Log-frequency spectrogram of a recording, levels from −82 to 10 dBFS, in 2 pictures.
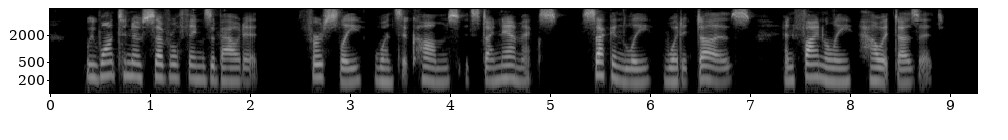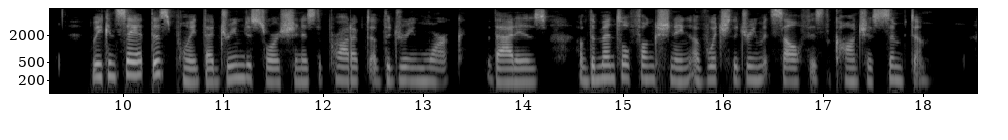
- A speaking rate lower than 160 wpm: No, average, 180 wpm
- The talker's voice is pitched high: Yes, high, 195 Hz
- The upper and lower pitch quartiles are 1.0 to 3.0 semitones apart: Yes, average, 2.7 semitones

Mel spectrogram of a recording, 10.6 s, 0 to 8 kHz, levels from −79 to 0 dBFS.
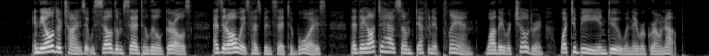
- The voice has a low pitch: No, medium, 175 Hz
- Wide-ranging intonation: Yes, wide, 5.7 semitones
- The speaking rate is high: Yes, fast, 230 wpm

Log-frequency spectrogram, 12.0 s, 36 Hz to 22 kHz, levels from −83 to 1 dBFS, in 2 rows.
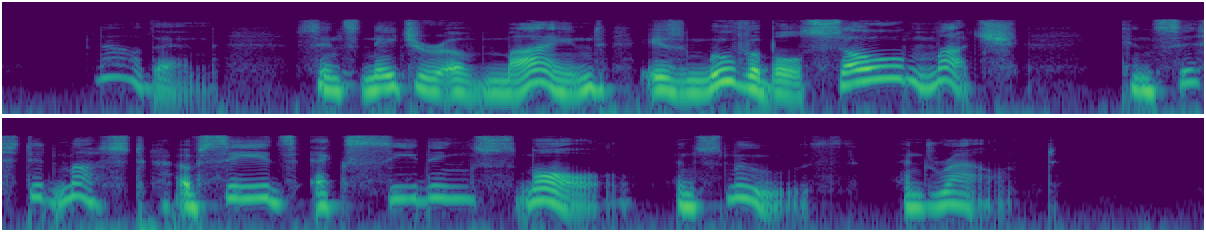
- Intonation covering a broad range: Yes, wide, 7.7 semitones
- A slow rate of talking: Yes, slow, 105 wpm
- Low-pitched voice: No, medium, 160 Hz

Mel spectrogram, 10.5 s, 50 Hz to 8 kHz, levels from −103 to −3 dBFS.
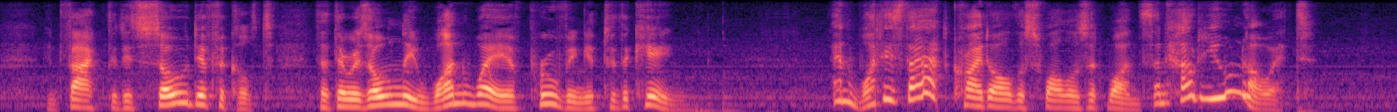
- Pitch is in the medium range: Yes, medium, 165 Hz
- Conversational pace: Yes, average, 195 wpm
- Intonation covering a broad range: Yes, wide, 8.4 semitones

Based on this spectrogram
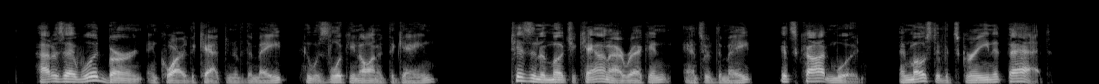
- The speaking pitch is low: Yes, low, 100 Hz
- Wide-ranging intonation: Yes, wide, 6.3 semitones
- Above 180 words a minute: Yes, average, 195 wpm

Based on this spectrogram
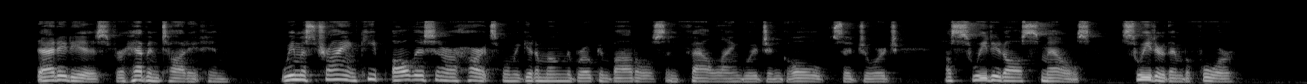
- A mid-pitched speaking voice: Yes, medium, 150 Hz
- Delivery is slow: No, average, 185 wpm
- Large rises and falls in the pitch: No, average, 4.3 semitones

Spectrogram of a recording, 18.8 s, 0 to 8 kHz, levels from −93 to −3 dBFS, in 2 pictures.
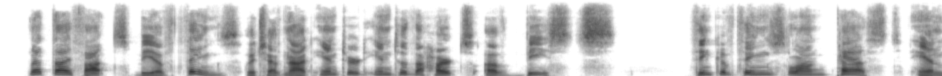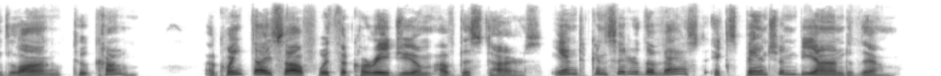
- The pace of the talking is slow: Yes, slow, 125 wpm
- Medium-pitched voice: Yes, medium, 165 Hz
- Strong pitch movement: Yes, wide, 7.3 semitones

